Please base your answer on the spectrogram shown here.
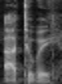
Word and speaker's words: atoui: sorry yeah no absolutely accent on the first syllable um in English we tend to stress the second to the last syllable yeah when we approach an unfamiliar word but this is atui and that's from the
